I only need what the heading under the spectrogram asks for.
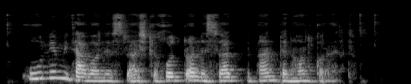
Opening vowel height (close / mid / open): close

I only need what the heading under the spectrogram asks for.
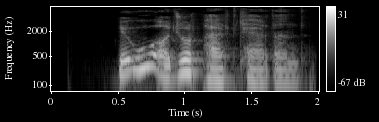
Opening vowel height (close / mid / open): mid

